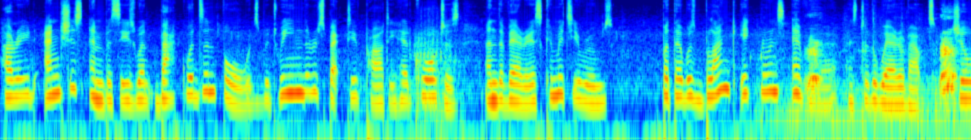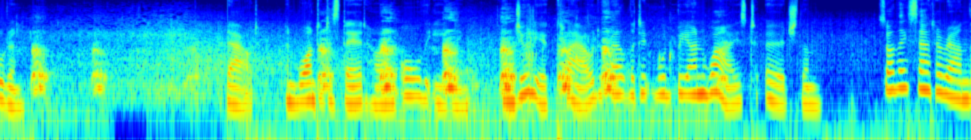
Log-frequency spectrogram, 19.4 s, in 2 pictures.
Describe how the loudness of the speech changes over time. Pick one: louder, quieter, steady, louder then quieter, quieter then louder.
steady.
